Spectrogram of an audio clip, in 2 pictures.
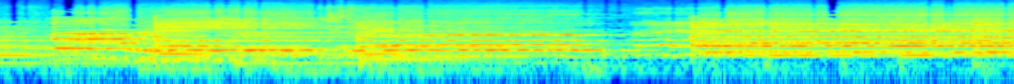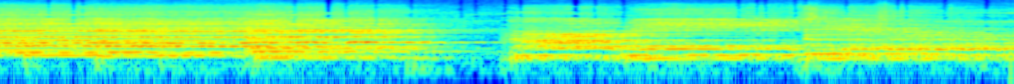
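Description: Mixed choir of men and women singing a hymn in parts with piano accompaniment, holding long notes, with short breaks between phrases about three and seven and a half seconds in.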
